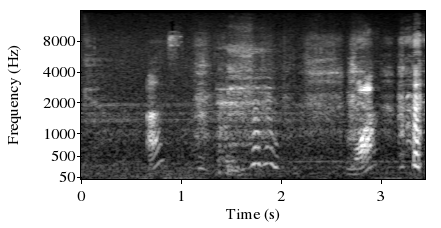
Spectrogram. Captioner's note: chuckles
